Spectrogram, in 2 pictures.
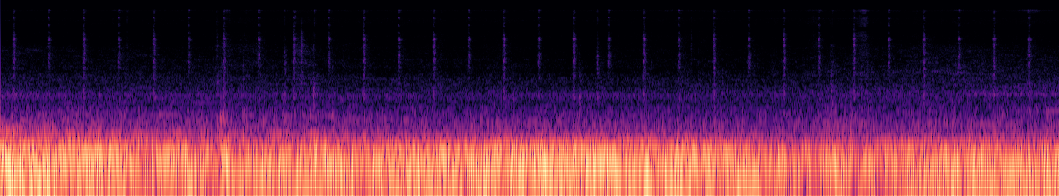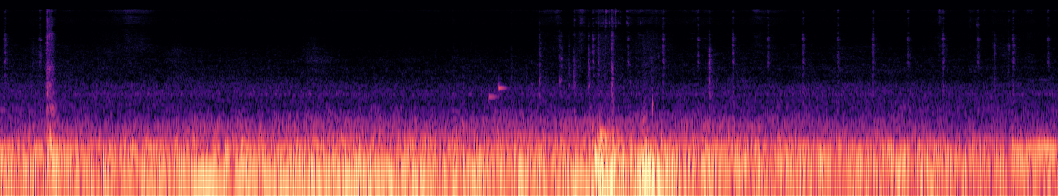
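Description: Steady low rumble of engine and road noise inside a moving car's cabin, with a light, regular ticking through roughly the first half.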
